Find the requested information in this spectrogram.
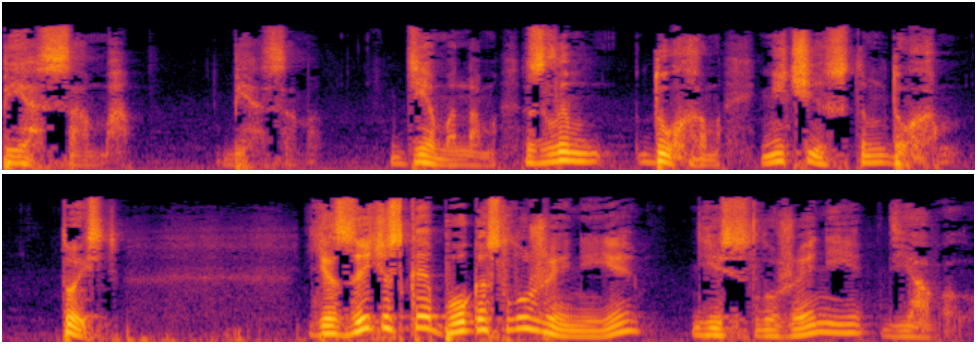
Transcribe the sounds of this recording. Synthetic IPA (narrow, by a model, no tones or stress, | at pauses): bʲesɐ̰m | bʲesəm | dʲemə̰nə̰mzlˠɨm | d̪uxəmnʲɪt͡ɕist̪ɨmd̪uxəm | t̪ojɪsʲtʲ | jɐzɨt͡ɕɪskəjəboɡəslˠʊʐɛnʲɪjə | jesʲtʲslˠʊʐɛnʲɪjədʲja̰və̰lˠʊ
